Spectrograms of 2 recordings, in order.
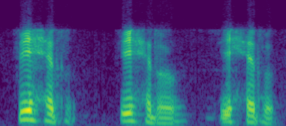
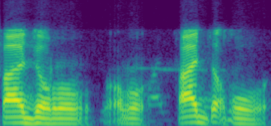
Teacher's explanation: Tapi sebaliknya, kalau yang ro sukun atau ro diwakafkan, ya, saat wakaf yang sukun sebelumnya, tapi sebelumnya adalah kasroh, maka dibacanya tipis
